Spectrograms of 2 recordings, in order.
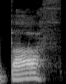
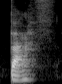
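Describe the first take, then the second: First: It has a long southern 'ar' vowel. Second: It has a short northern 'a' vowel. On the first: The speaker calls it wrong. "I don't say Bath because there's no R in it" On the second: The speaker calls it right. "I am from the north, and I do say Bath"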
